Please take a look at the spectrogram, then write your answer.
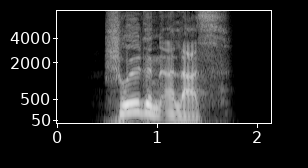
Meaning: debt relief
- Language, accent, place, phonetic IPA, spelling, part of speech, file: German, Germany, Berlin, [ˈʃʊldn̩ʔɛɐ̯ˌlas], Schuldenerlass, noun, De-Schuldenerlass.ogg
